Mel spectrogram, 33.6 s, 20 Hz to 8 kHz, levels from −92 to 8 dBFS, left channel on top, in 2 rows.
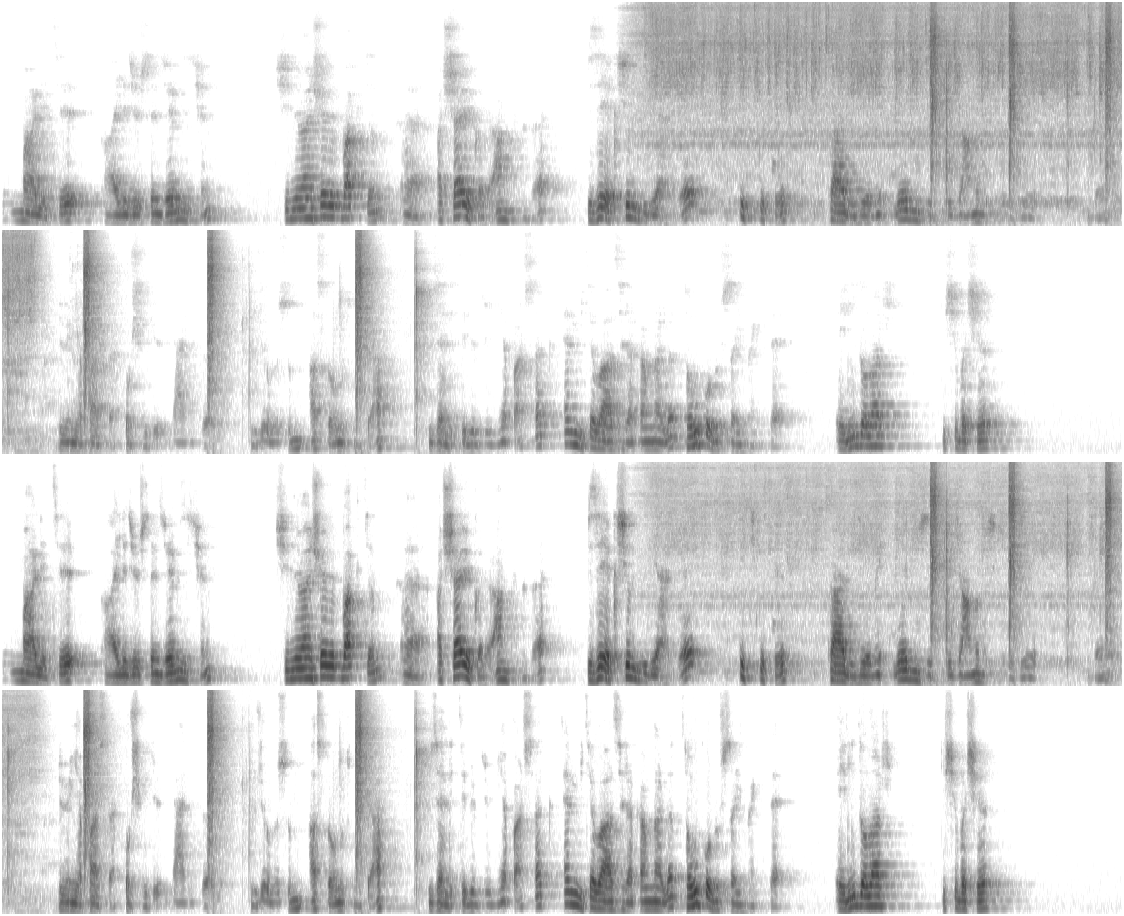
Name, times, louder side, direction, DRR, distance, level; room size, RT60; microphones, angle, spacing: voice 1, 0.1-1.1 1.5-3.2 4.1-5.7 6.0-7.6 8.0-8.2 8.8-10.4 11.1-11.8 12.4-15.5 16.4-16.7 17.7-19.6 19.8-19.9 20.5-22.5 23.2-24.9 25.2-28.5 29.3-30.1 30.9-31.6, right 7 dB, 90° right, 15 dB, 0.3 m, -31 dB
sound 1, 9.3-18.1, left 10 dB, 85° left, 0.8 m, -42 dB
sound 2, 13.9-14.2 15.1-15.2 16.0-16.1 16.5-16.9 18.0-18.1 19.9-20.0 20.5-20.6 22.1-22.2 23.0-23.1, right 2 dB, 5° right, 0.5 m, -26 dB
8.4 x 7.8 x 5.1 m, 0.83 s
head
